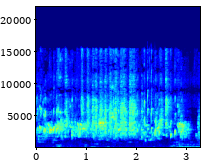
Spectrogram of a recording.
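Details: Feeding budgies on grass and moringa, giving a dense stream of high chirps and warbled twitters with almost no other sound until faint low taps at the end.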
